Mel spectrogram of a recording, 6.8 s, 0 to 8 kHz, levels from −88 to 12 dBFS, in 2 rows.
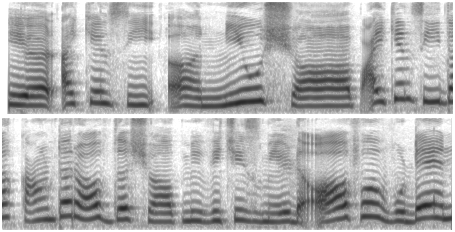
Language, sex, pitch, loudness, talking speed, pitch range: English, female, 280 Hz, -15 LUFS, 175 wpm, 245-335 Hz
